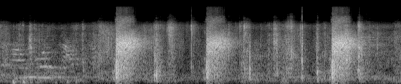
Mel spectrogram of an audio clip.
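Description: Three loud, sharp hits about a second apart as two men grapple in a scuffle, with a brief voice at the start.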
